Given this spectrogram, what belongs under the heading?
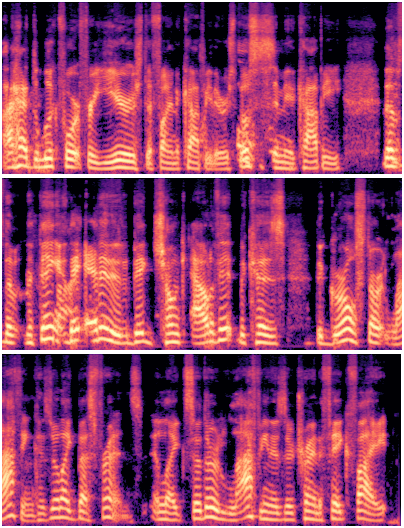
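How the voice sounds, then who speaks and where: Husky-voiced man telling stories. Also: a little high, a little fast, no room sound. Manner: storytelling, laughing, crude jokes. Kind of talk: casual livestream chat.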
